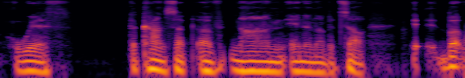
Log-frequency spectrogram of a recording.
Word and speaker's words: Gnon: So they talk about the concept of non. It's spelled G-N-O-N with a silent G, which is an acronym for the God of nature or nature's law.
